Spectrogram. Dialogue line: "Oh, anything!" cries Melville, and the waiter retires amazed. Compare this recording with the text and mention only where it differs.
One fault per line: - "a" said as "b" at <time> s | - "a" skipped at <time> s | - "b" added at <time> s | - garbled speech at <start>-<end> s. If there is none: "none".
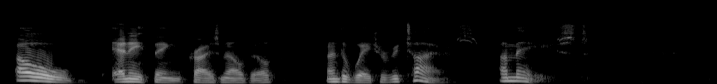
none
